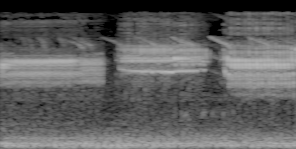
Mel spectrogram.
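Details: Bird chirping: three long buzzy, rolling trills at a steady high pitch, each about a second long and separated by brief gaps, with a soft low rumble underneath.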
